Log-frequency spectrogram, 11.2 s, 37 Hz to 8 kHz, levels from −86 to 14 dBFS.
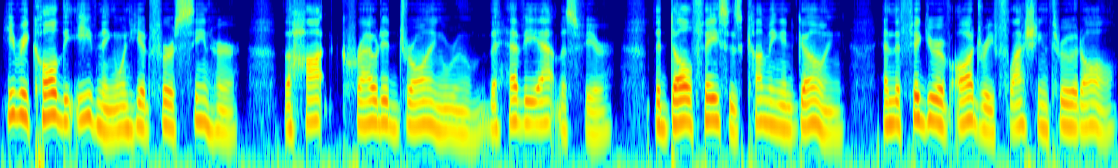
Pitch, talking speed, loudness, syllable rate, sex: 145 Hz, 170 wpm, -18 LUFS, 5.0 syllables/s, male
